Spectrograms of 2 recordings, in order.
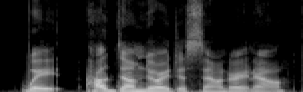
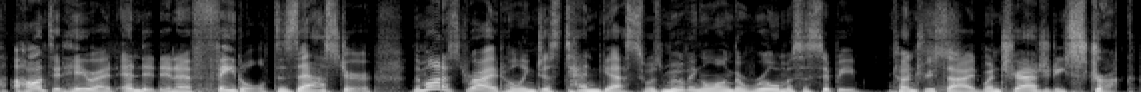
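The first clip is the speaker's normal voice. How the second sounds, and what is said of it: Dramatic TV news narrator voice. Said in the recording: “my Dateline voice”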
